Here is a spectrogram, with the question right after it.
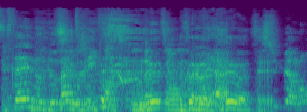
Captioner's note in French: Rire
